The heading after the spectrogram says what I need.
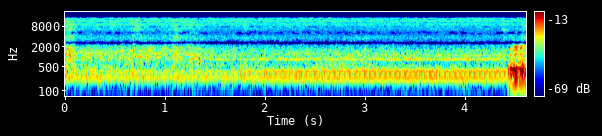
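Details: Resonant high-voltage setup of microwave oven transformers with a motor-run capacitor (360 V, 80 µF) for power factor correction and a ballast transformer: steady low mains hum, clean even buzz, no crackle or arcing, transformers energized and working normally.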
